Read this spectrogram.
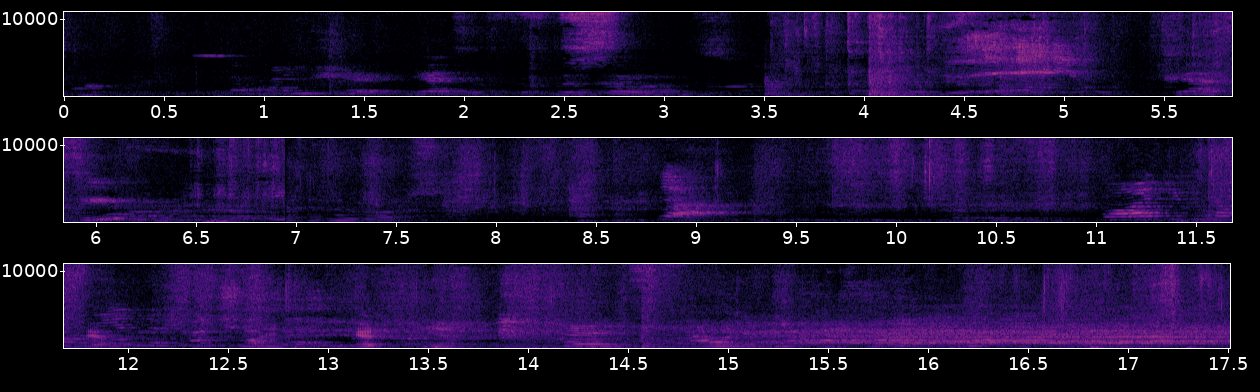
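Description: A cloth wrap rustles as it is wound around a hand.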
